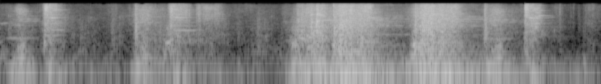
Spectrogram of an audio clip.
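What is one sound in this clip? Magical blasts and whooshes burst during a fight.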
